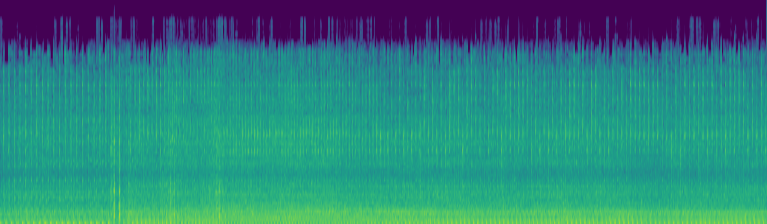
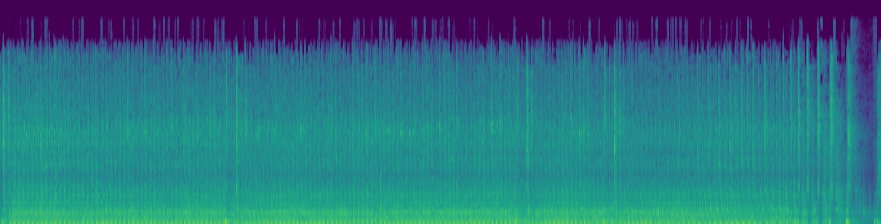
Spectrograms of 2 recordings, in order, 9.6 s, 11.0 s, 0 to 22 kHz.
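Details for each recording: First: Briggs & Stratton 19.5 OHV single after head gasket replacement and valve guide fix: rough catch then steady, even chuffing run, nothing knocking. Smoke expected from oil spilled on the exhaust; owner unsure camshaft is good. Normal running after repair. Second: Briggs & Stratton 19.5 hp OHV engine on a Craftsman LT2000 mower: uneven chug at fast idle with a loose, lumpy beat, then dies; hard starting, low compression, oil-soaked plug and oil-coated engine from crankcase pressure point to a blown head gasket.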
